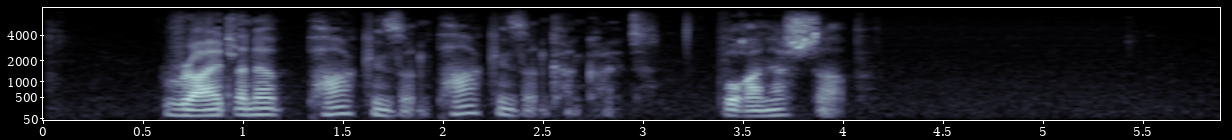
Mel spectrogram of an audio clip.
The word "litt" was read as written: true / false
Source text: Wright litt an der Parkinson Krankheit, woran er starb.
false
